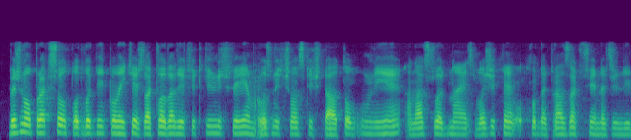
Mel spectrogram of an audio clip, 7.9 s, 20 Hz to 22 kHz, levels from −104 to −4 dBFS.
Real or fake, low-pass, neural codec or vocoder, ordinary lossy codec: fake; 7.2 kHz; autoencoder, 22.05 kHz, a latent of 192 numbers a frame, VITS, trained on one speaker; none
